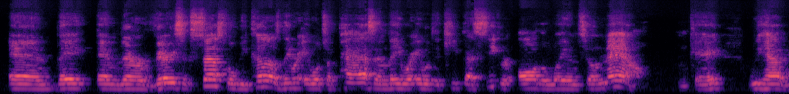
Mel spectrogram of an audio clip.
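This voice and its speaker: A man's voice: fairly high pitch, darkish tone. A man in his late thirties hosting a live show, talking in a rambling way and often checking in with "okay?". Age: 30s. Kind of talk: casual live commentary. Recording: echoey room, a bit far from mic.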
